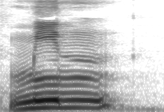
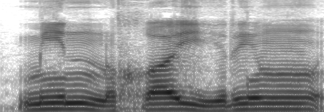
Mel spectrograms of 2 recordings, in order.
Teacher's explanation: bunyi n-nya itu jelas, min. Nah, kemudian dia tidak didengungkan, maka dibaca pendek saja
